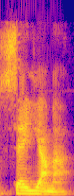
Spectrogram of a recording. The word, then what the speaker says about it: se llama: Now notice again in my pronunciation, rather than saying se llama, which you might think is it in English, it needs to be the y sound, se llama.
